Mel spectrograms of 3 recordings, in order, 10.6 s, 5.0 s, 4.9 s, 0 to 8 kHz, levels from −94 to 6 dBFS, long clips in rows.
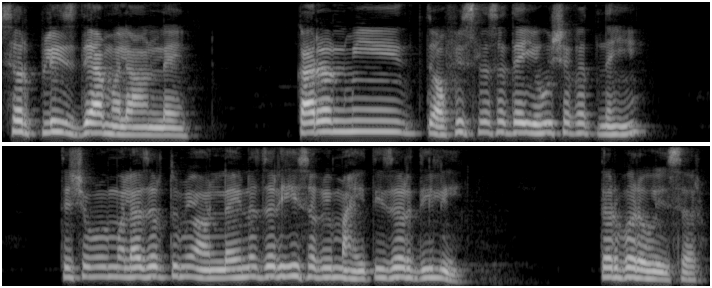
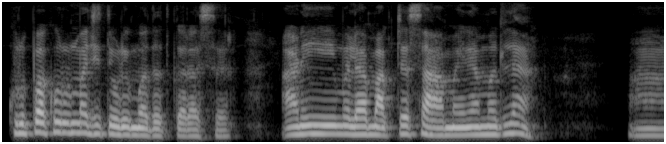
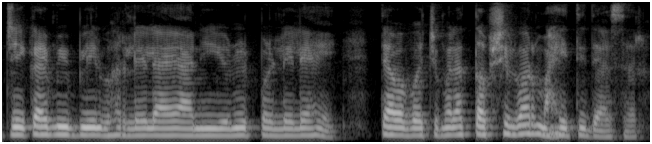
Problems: constant background noise, background conversations at intervals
